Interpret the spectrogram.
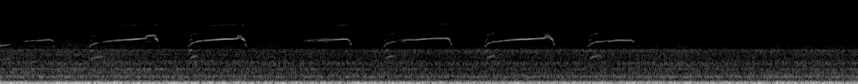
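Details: A loud bald eagle chorus from the nest in southwest Florida, April 2022, family of four at home: about seven clear rising whistled squeals in a row, then fading, leaving only steady low rumbling noise.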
